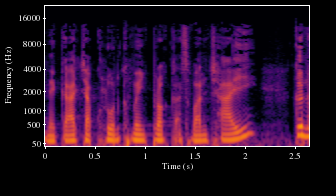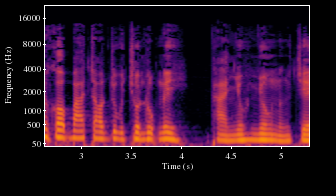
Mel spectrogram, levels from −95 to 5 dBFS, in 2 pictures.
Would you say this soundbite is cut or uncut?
uncut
